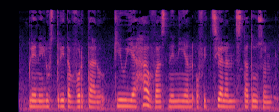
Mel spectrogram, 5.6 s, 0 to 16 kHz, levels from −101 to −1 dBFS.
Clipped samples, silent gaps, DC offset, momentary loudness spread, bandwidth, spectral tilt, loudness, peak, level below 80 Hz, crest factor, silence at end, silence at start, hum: under 0.1%; none; under 0.1%; 6 LU; 11.5 kHz; -5 dB/octave; -33 LUFS; -16 dBFS; -62 dBFS; 18 dB; 0 s; 0.35 s; none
